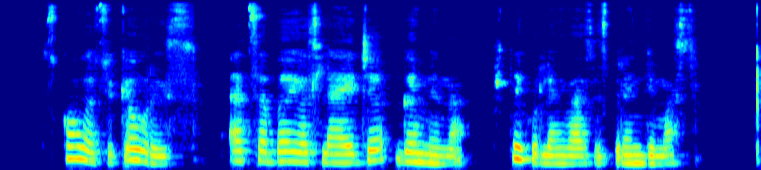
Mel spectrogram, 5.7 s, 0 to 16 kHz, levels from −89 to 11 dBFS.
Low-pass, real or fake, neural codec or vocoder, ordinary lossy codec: 14.4 kHz; real; none; AAC, 64 kbps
